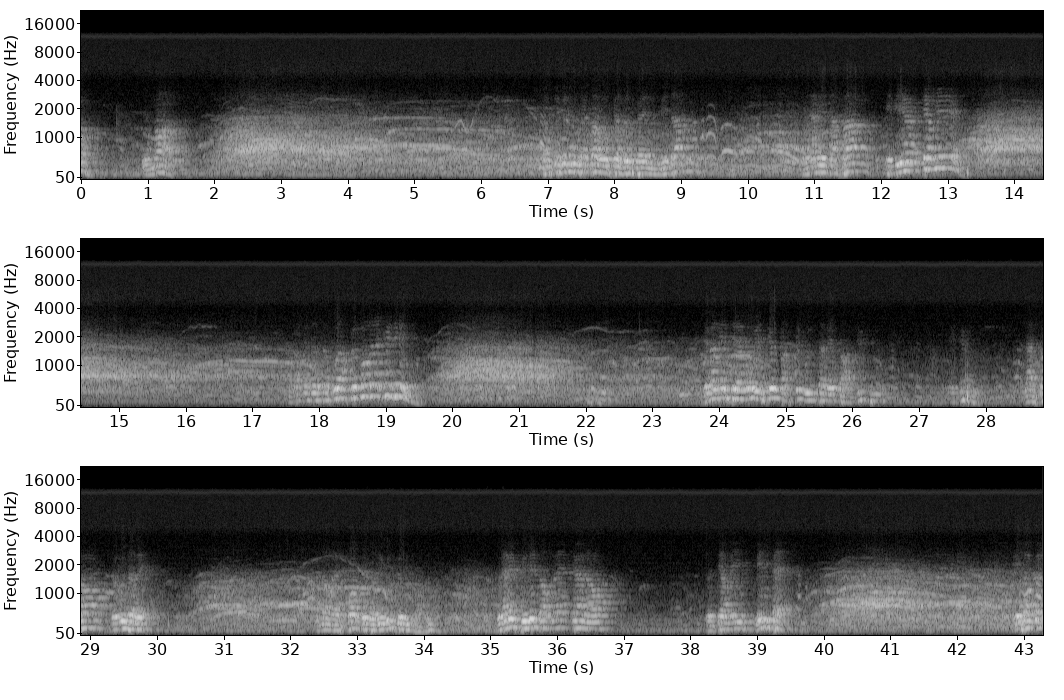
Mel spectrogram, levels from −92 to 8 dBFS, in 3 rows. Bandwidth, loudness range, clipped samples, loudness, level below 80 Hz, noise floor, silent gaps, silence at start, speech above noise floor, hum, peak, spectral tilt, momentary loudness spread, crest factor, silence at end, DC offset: 13 kHz; 6 LU; under 0.1%; -22 LUFS; -60 dBFS; -44 dBFS; none; 0 s; 26 dB; none; -4 dBFS; -10 dB/octave; 16 LU; 18 dB; 0 s; under 0.1%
